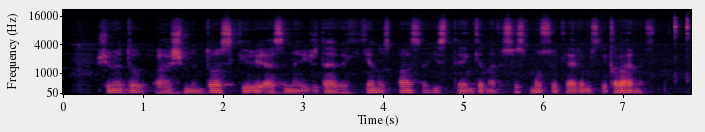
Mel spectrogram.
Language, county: Lithuanian, Šiauliai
